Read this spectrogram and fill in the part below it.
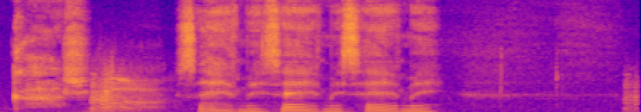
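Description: A young man shouts and groans in frustration.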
